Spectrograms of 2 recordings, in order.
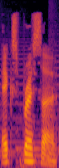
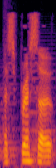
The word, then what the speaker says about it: espresso: advocate constantly no thanks they pronounce the word expresso when they mean espresso or especially instead of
